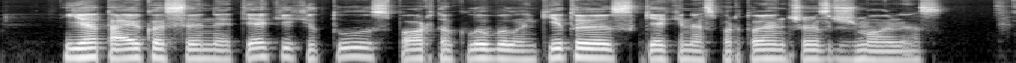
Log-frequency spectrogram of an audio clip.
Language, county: Lithuanian, Kaunas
